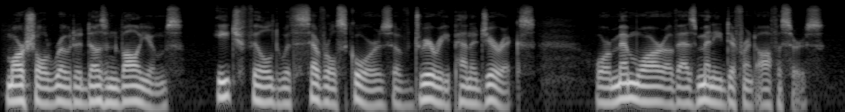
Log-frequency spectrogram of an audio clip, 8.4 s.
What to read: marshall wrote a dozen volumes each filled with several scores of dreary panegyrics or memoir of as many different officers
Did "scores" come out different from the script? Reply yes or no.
no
